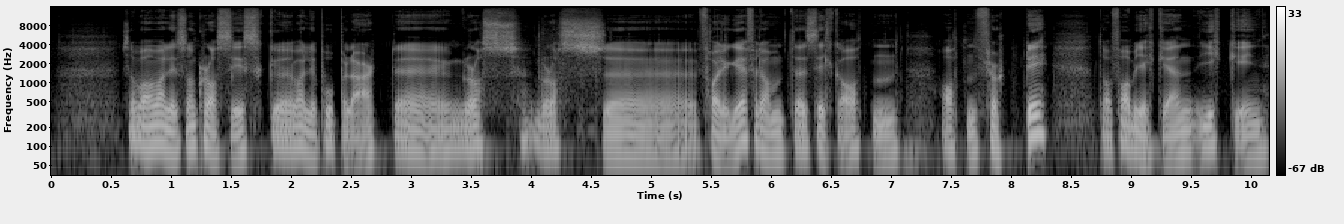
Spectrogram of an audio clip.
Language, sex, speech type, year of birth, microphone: Norwegian, male, spontaneous, 1951, Shure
